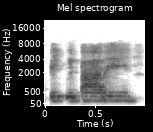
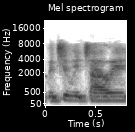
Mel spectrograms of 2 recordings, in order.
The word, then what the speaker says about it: pituitary: as your peary gland It's up to you if you would like to call it pwi Tari or piari It's up to you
